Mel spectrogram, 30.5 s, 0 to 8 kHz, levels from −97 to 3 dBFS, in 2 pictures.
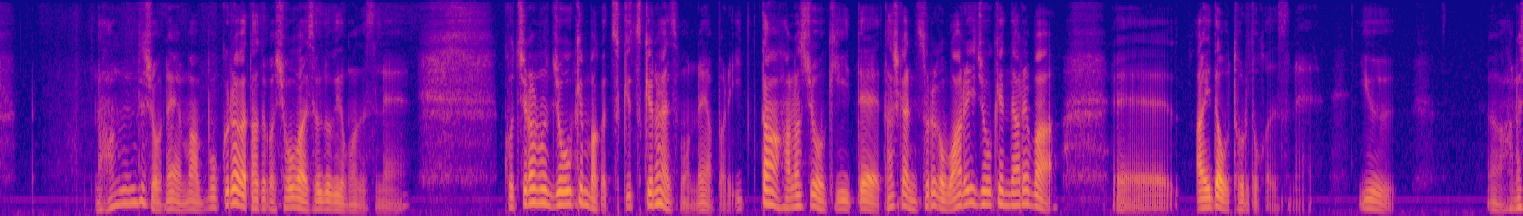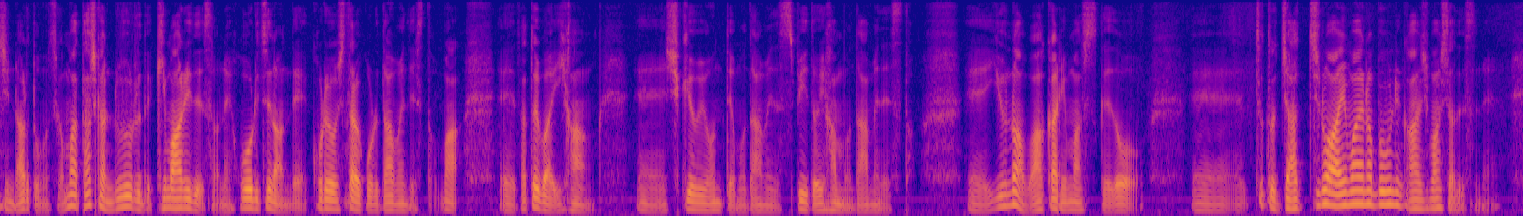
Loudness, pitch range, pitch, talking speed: -29 LUFS, 100-165 Hz, 125 Hz, 395 characters per minute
